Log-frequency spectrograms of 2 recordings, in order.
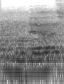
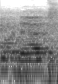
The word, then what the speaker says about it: modal: और एक चीज और, बार बार बीच में मैं भी मॉडल्स बोल रहा हूँ, ठीक है, क्योंकि मैं इसको मॉडल से बोलते आया हूँ, बट करेक्ट प्रोनाउंसिएशन इसकी मॉडल है।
